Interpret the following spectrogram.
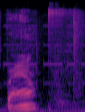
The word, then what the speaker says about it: Brown: performances from like Chris Brown or Braun how you round pronounce it but it's brown Philip Brown yeah that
